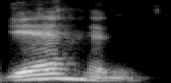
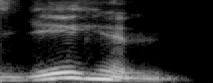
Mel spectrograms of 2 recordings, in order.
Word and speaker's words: gehen: Entonces, esto no es como, si lo decimos así, podríamos pensar que es como gehen, pero es más gihen, gehen, con gi.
